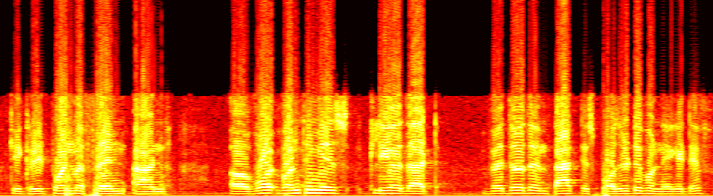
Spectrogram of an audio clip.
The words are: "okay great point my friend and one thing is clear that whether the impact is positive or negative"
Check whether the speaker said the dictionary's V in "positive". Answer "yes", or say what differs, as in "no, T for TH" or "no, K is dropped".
yes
